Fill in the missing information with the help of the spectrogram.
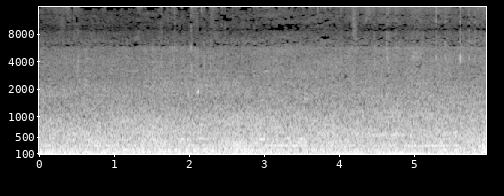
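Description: City street ambience: a steady rumble of road traffic with the low hum of engines running.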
